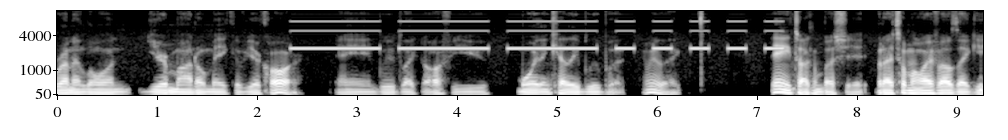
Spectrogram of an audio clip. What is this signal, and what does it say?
Beep code, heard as a piezo beeper, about 2400 Hz, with speech in English. 3 long, 5 short.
